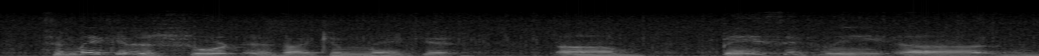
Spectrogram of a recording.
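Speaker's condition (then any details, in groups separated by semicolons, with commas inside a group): Cerebral palsy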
